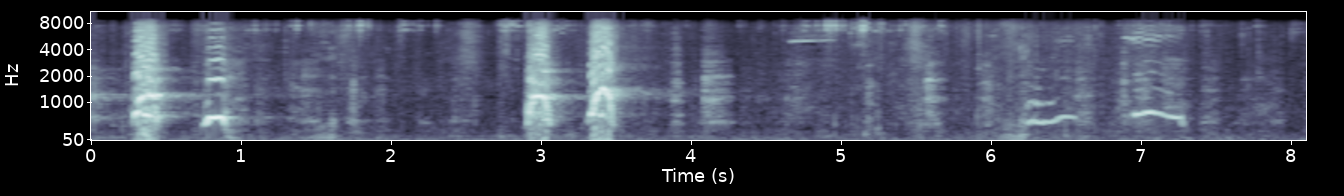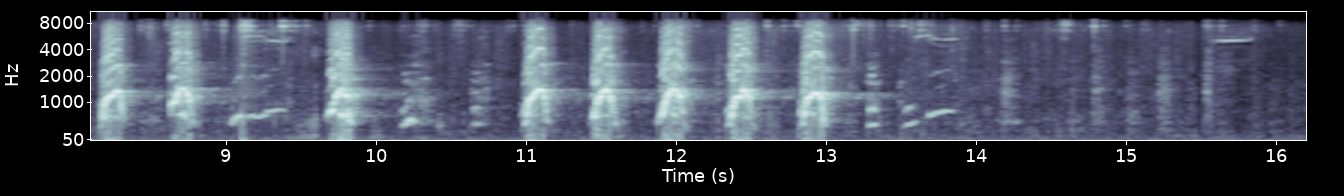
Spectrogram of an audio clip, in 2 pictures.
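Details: Australian Shepherds and a Boston Terrier playing in snow after a snowstorm, 12 December 2022; loud sharp barks come in bursts, several quickly repeated, separated by brief whines and quiet gaps.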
